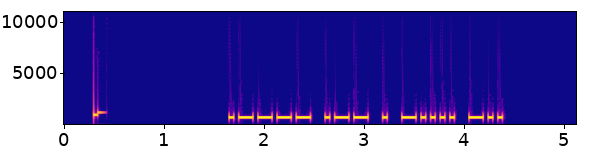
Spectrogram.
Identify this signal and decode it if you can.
Morse code, heard as a keyed tone, about 25 wpm, 700 Hz. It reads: 1WE6D
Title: Five Challenging Letter-Number Combinations 25wpm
